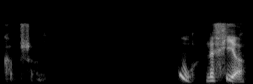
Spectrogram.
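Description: A man's voice: slow, sharp tone, no echo, dull audio. A man playing a tabletop game, chatting casually and thinking aloud in a tentative way.

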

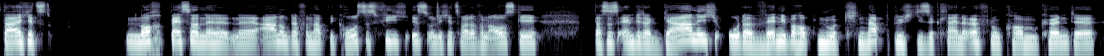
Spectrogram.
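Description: Höher klingender Mann, laut denkender Rollenspieler. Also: male voice, on the high side, fairly even intonation, moderate pace, a bit bright, no echo, studio quality. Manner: thinking aloud, mixing in English game terms. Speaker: tabletop game player. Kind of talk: casual game-table chat.

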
